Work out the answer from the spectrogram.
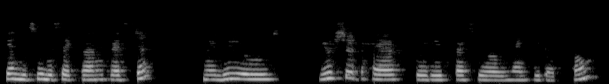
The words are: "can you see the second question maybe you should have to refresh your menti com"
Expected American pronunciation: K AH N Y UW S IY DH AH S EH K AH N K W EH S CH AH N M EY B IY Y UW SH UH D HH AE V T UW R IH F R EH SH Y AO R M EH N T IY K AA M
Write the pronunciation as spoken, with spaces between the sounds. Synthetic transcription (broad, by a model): K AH N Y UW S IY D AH S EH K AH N K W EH S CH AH N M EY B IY Y UW SH UH D HH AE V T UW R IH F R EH S Y AO R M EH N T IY K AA M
